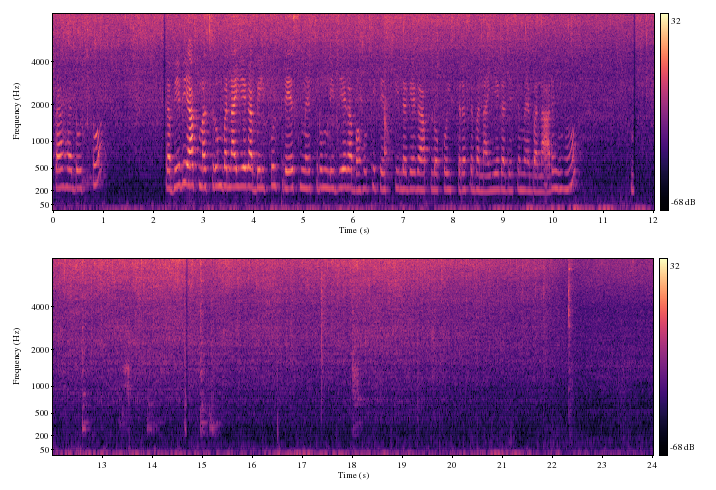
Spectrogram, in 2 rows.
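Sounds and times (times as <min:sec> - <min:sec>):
mushrooms sizzling in hot oil: 0:00.0 - 0:24.0
spoon clinking and scraping pan: 0:06.6 - 0:06.9, 0:12.5 - 0:15.5.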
